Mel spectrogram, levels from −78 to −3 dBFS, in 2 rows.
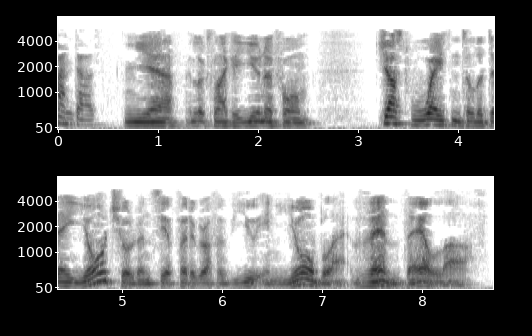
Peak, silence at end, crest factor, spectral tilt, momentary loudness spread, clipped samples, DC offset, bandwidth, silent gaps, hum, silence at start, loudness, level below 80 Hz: -6 dBFS; 0.2 s; 18 dB; -10.5 dB/octave; 9 LU; under 0.1%; under 0.1%; 5.8 kHz; none; none; 0 s; -25 LUFS; -52 dBFS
